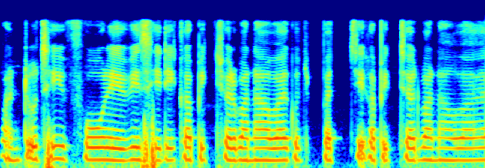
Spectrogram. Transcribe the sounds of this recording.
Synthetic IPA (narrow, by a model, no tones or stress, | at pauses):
ʋɐnʈuːt̪ʰɾiːfʰoːɾeːʋisiːɾikapɪk̚t͡ʃəɾbɐnaɦʊaɦɛkʊt͡ʃʰbɐtːʃekapɪk̚t͡ʃəɾbɐnaɦʊaɦɛː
